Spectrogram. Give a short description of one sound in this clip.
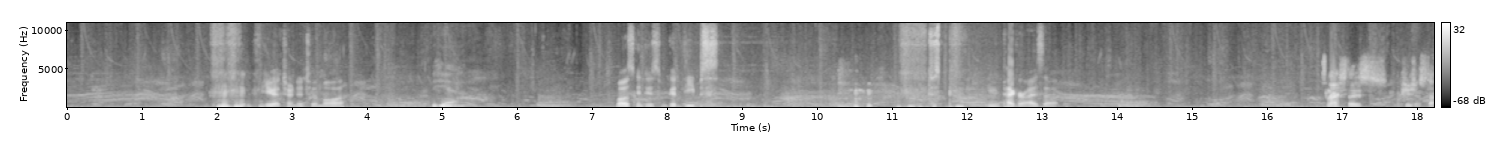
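Magic spells crackle and burst during a fight.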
